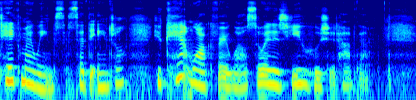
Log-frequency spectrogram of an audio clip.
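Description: This is an unforced reading voice. It is heard throughout.

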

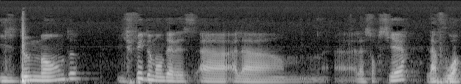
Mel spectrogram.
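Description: A man with a fairly high pitch speaks very slowly, taking long, frequent pauses. His pitch swings very widely, and the background is quiet. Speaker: psychoanalyst. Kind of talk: seminar talk. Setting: seminar room with audience. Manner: hesitant, many fillers. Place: hall. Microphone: handheld.

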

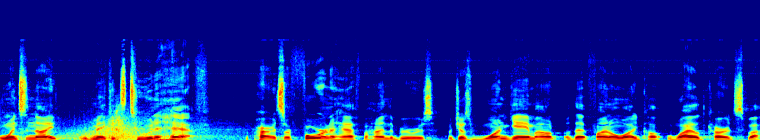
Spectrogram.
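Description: A man talks at a fairly quick pace with ordinary pitch variation and a medium pitch. It is a normal speaking voice. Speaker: student sports anchor. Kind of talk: news reading.

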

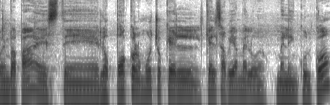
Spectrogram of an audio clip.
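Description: Here is a man with a normal speaking voice. He has a medium pitch and keeps a moderate pace. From Zacatecas, Mexico. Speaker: charro, rope-trick instructor. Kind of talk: casual chat.

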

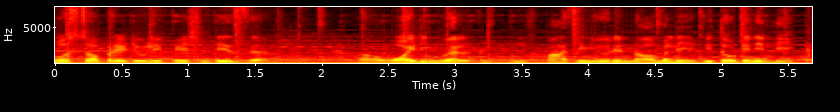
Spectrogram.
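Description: A man talks at a fairly quick pace. Music plays clearly in the background. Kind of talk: interview answer. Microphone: lapel.

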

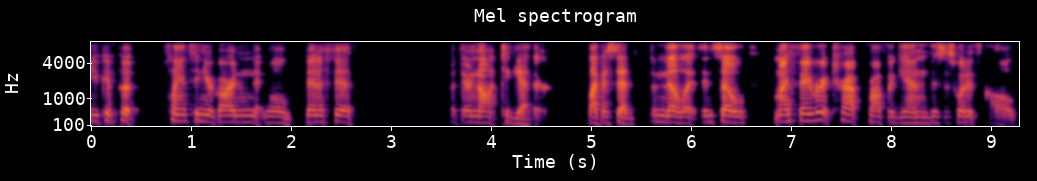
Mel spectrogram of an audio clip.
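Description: Woman with a Southern US accent, fairly low-pitched, at a fairly quick pace, fairly even intonation and big swings in loudness, dry, close sound with no echo. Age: 60s. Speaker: gardening speaker. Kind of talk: lecture. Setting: video call.

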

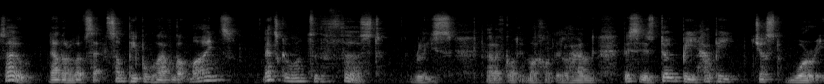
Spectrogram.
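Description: Male speech with very wide pitch swings and light background noise. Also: fairly quick pace. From UK. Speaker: music collector YouTuber. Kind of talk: casual review monologue. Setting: home video recording. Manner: fast talker; animated. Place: home room. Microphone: webcam.

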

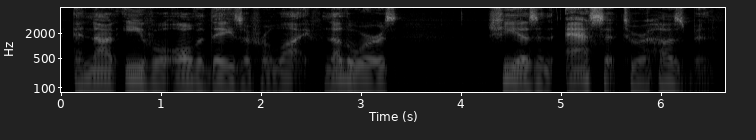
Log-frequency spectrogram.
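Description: An ordinary speaking voice from a man, medium pitch, lively intonation and a fairly slow pace, on a very clean recording with a silent background. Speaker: preacher. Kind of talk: lecture.

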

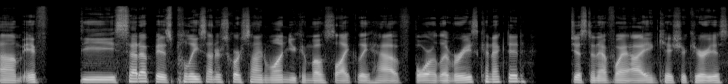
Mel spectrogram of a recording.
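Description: At a fairly quick pace, a man talks with a fairly low pitch, the sound dry and close with no echo in a very clean recording with a silent background. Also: fairly even intonation. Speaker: gaming YouTuber. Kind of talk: tutorial. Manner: casual, with many fillers.

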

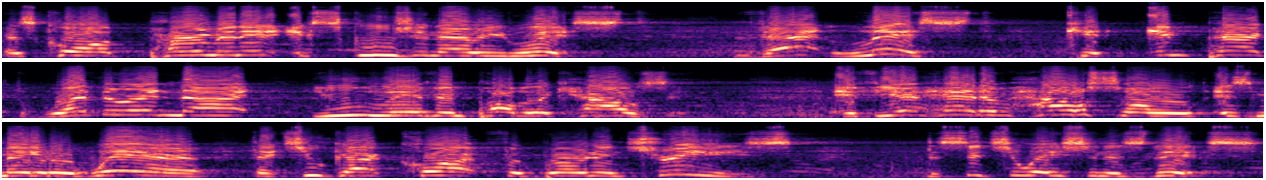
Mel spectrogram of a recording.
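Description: At a fairly slow pace, a man speaks with an extremely high pitch and ordinary pitch variation over light background noise. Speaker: community organizer. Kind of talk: rally speech. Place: street. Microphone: handheld.

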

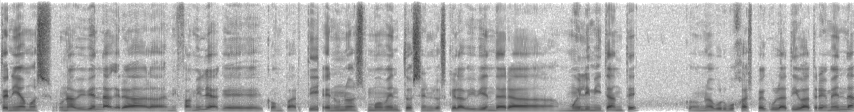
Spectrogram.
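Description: There is light background noise as a man with a fairly low pitch and a dark, mellow tone speaks at a moderate pace, the sound dry with no echo. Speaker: rural community project member, baker. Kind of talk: interview answer. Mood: reflective, candid. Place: open country. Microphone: lapel.

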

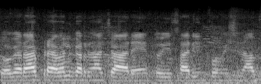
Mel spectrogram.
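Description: A man keeps a moderate pace as loud background noise fills the recording. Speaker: travel vlogger. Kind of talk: casual vlog chat. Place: train. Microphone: phone near.

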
